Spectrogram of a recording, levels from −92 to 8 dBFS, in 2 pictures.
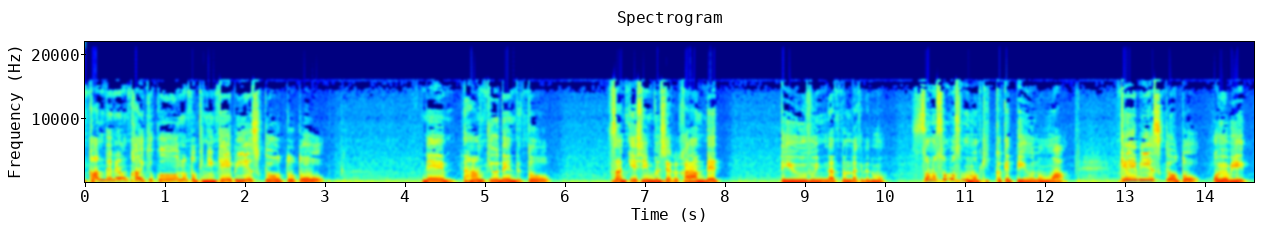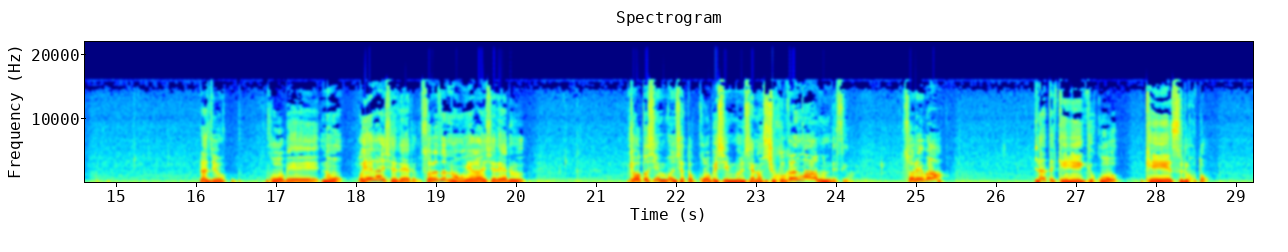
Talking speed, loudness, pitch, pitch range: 265 characters per minute, -9 LUFS, 295 Hz, 240-365 Hz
